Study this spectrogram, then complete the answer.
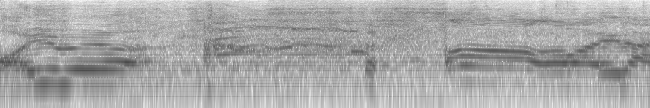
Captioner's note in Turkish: Gülme sesi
